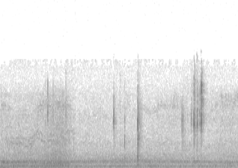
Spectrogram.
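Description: A small plastic piece taps on a tabletop.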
